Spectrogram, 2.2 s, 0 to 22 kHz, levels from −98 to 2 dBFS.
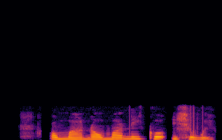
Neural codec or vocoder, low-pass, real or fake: none; 5.4 kHz; real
